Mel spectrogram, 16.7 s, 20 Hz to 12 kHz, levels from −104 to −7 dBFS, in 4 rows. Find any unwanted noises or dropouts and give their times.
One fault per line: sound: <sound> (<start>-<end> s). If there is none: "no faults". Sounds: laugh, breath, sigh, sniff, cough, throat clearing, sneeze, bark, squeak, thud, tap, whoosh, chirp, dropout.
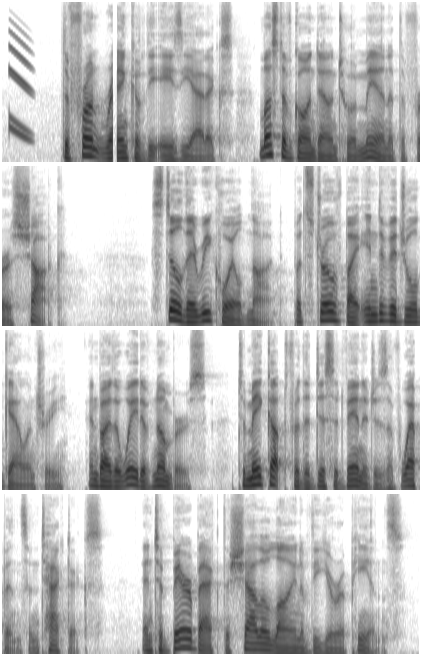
sound: chirp (0.1-0.3 s)
sound: dropout (1.1-1.2 s)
